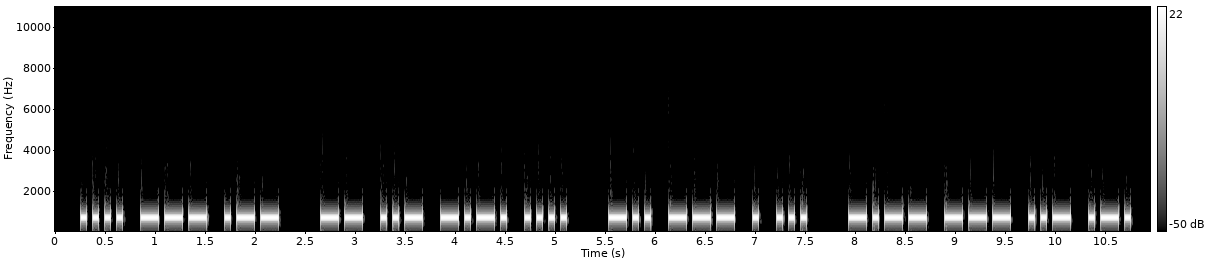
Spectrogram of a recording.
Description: Morse code, heard as a keyed tone, about 20 wpm, 700 Hz. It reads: HOW MUCH DOES YOUR
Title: Sentences from Top 1000 Words - Review Part 4 - 20wpm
